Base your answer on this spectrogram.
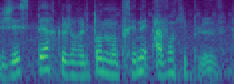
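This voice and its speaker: Pitched fairly high, a man talks fairly quickly with ordinary pitch variation while noticeable background noise plays. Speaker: fitness vlogger. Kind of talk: casual vlog talk. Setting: outdoors. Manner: fast.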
